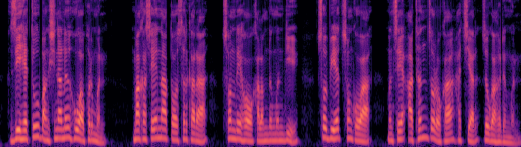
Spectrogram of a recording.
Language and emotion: Bodo, neutral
